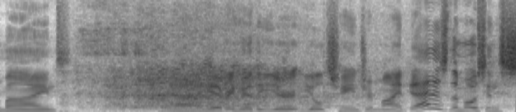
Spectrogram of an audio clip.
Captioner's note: audience laughter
